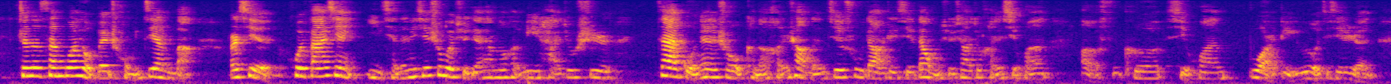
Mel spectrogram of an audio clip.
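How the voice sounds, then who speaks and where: A woman's fairly high voice with lively intonation at a moderate pace, amid noticeable background noise. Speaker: podcast co-host, media student. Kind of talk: casual chat.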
